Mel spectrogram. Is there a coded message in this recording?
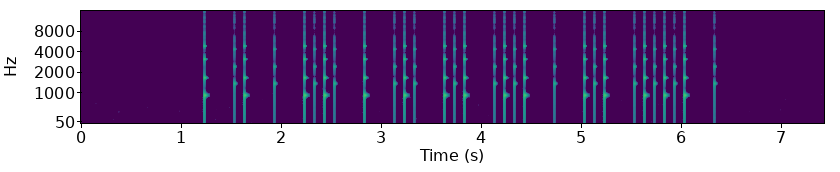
Yes: Morse code (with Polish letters) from 1.2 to 6.4 s, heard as a telegraph sounder, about 12 wpm. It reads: MINĄŁ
